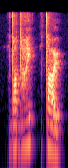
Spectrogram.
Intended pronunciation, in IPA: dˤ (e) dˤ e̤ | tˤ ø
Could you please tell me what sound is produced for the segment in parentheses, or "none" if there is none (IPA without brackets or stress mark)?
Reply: e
